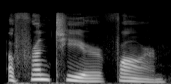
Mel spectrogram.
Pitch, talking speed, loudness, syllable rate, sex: 160 Hz, 105 wpm, -18 LUFS, 2.6 syllables/s, female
